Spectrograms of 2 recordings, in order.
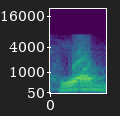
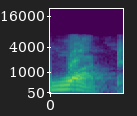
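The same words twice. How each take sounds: First: WHAT with an audible h before the w; common local pronunciation. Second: WHAT with a silent h, starting on w; British pronunciation. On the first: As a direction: say what as "hwat". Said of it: "আমরা what বলি". (what-এর শুরুতে হ-ধ্বনি দিয়ে প্রচলিত উচ্চারণ) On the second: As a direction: punch out a crisp British "wot". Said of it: "but in a British sound". (what-এর হ বাদ দিয়ে British উচ্চারণ "ওয়ট") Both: Shown as a demonstration.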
